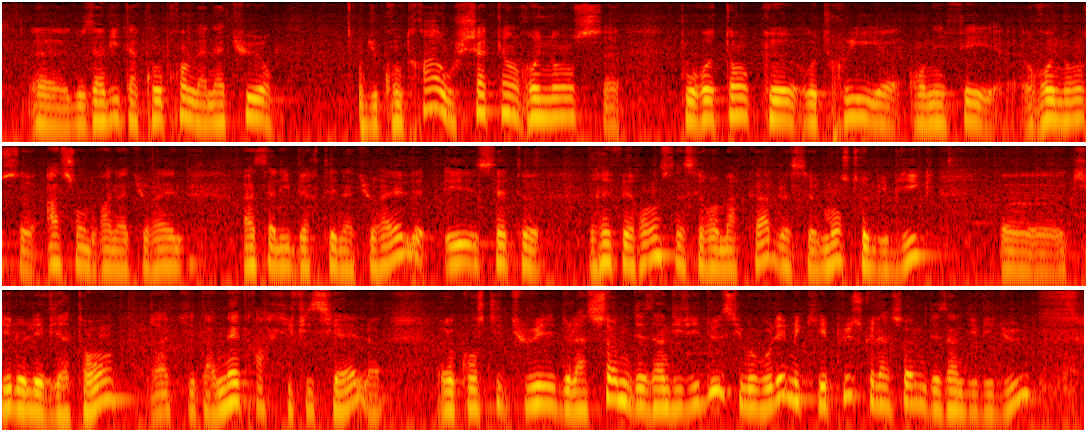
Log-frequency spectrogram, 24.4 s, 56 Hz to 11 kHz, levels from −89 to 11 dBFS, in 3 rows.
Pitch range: 115-145 Hz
